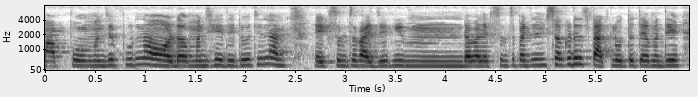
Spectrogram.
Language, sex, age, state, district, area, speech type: Marathi, female, 18-30, Maharashtra, Amravati, urban, spontaneous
